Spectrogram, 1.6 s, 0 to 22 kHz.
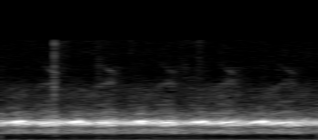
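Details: At night on 3 May 2020, a Japanese tree frog calls with its throat sac swollen as large as its body, giving a continuous shrill pulsed rattle. One faint click stands out briefly near the start.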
